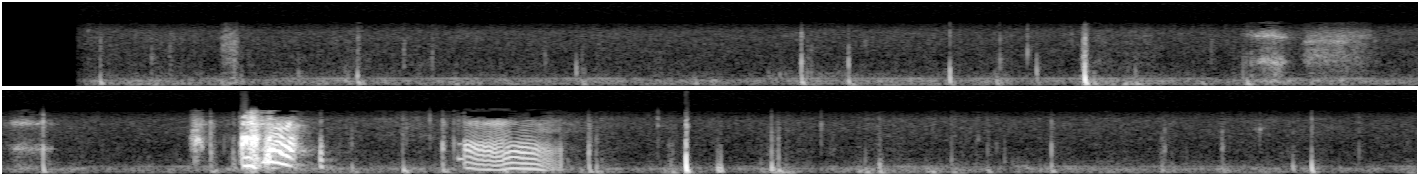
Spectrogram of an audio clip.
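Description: A single sharp sneeze burst in a quiet room, with a short whiny vocal sound just after and faint clicks and hum in the background.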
